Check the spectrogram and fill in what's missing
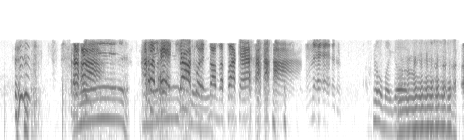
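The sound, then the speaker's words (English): A human voice does a loud, wavering goat-like scream, several drawn-out bleating cries with short breaks between them, harsh. “And then my lower jaw extracted and I screamed like a goat.”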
